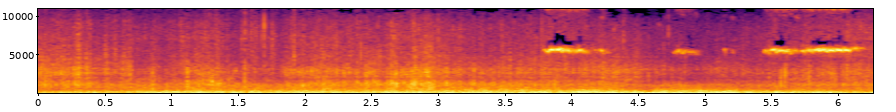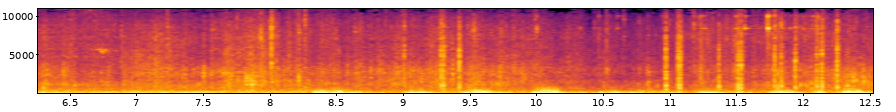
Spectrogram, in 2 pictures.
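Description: Mountain bike ridden fast down a dirt forest trail: wind rushing over the microphone over a steady tyre rumble, with the bike rattling and knocking over bumps. The knocks come thicker in the last few seconds.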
